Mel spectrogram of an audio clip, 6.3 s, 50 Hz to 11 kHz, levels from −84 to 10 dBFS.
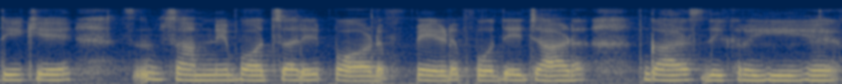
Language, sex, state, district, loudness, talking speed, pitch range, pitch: Hindi, female, Uttar Pradesh, Jalaun, -18 LUFS, 125 wpm, 195-210 Hz, 200 Hz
